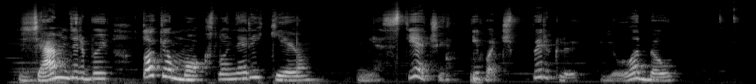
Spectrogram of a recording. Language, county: Lithuanian, Vilnius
